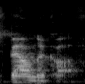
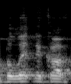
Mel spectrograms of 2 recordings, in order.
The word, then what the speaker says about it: Balnikov: It's Balnikov. Oh. And I've heard, and I know why you say it, because I've heard other people call him Bolitnikov. No, he is not the stickum-laden receiver of the Raiders in the 70s.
